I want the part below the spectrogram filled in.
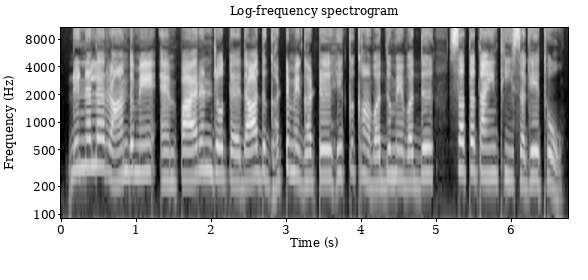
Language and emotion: Sindhi, neutral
